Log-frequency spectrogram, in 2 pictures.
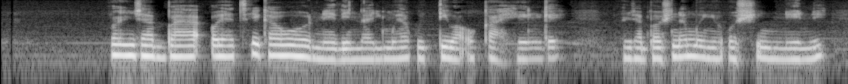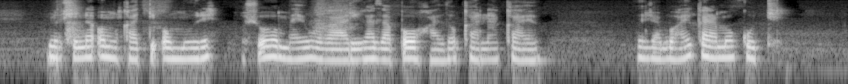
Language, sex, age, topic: Oshiwambo, female, 25-35, agriculture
